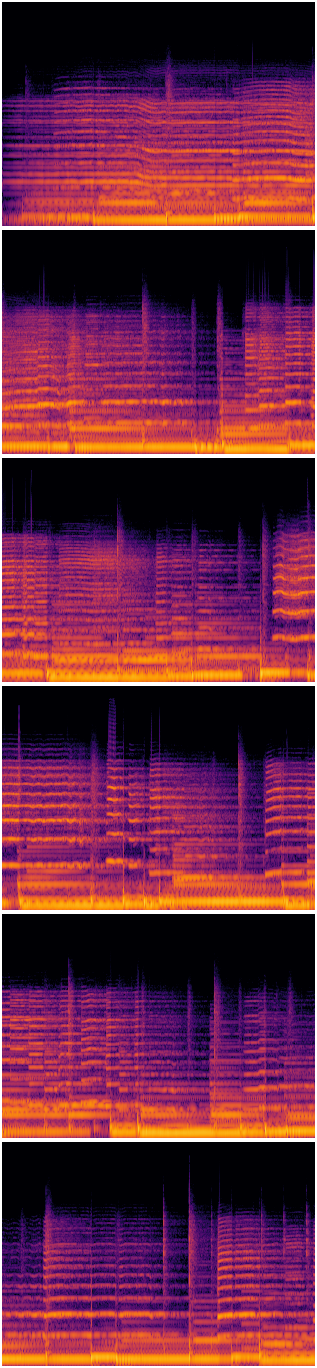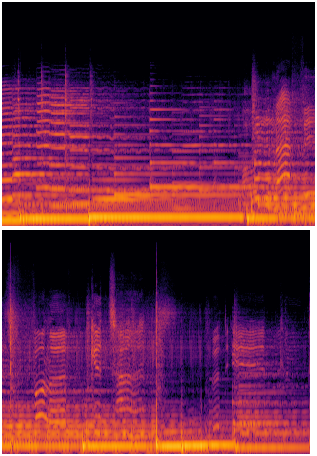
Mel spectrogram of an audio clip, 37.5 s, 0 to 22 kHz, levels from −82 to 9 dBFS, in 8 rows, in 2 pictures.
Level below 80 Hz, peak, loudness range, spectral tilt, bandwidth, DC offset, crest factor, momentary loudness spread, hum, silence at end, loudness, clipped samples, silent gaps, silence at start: -16 dBFS; 0 dBFS; 3 LU; -6.5 dB/octave; 7.2 kHz; under 0.1%; 10 dB; 5 LU; none; 0 s; -12 LUFS; under 0.1%; none; 0.15 s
